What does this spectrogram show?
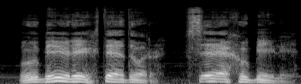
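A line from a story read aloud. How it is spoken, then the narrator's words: Grimacing snort. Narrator (Russian): скривившись, хмыкнул скала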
